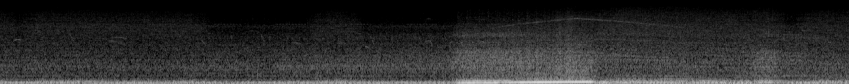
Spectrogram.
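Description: A heavy truck engine rumbles steadily and roars louder for a moment.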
